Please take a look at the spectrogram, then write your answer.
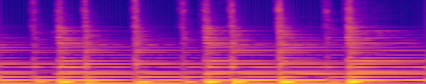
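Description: Acoustic guitar strummed in a repeating rhythm for a song, a pattern of two then three then three strokes, with sharp bright strums ringing out close and alone, no voice.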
